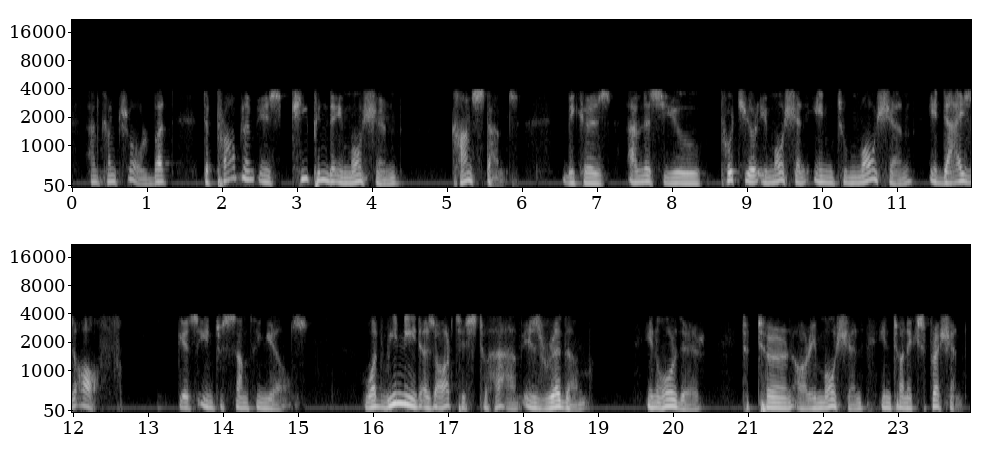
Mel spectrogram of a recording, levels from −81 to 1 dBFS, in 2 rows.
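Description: AMR narrowband mobile codec damage runs throughout: the speech was squeezed through a mobile vocal-tract model, which fits a 10.2 kbps mode, cutting everything above 3.8 kHz and leaving plainly audible buzzy, synthetic edges.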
